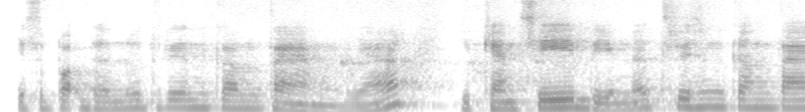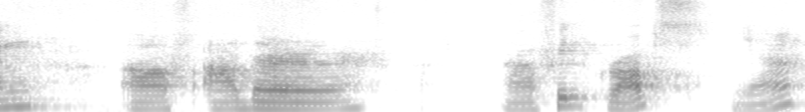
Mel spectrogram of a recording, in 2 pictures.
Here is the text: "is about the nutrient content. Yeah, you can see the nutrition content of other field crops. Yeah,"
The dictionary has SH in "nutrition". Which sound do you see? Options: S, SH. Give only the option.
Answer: S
